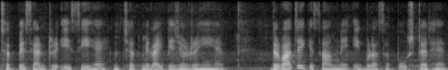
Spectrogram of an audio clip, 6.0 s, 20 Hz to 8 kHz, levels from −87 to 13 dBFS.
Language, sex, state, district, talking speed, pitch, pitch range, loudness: Hindi, female, Punjab, Pathankot, 190 wpm, 205 Hz, 185-220 Hz, -22 LUFS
